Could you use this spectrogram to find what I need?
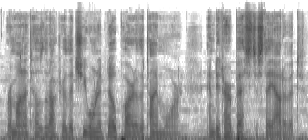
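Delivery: normal talking voice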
